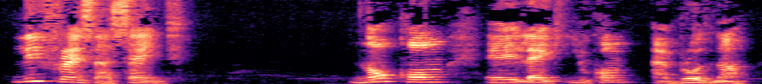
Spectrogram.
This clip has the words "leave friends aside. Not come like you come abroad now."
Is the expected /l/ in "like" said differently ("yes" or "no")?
no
